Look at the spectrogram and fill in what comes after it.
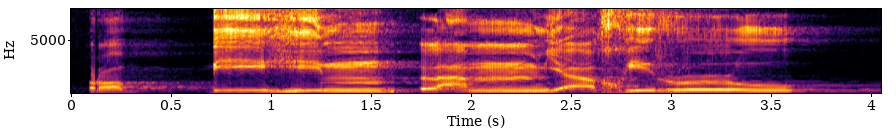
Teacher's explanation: Bunyi mim sukunnya dibaca dengan jelas, rapatkan bibir, tidak usah dengung. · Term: izhar syafawi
